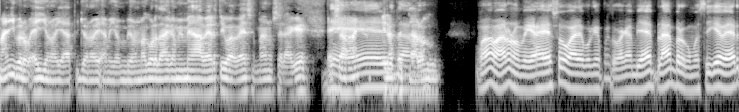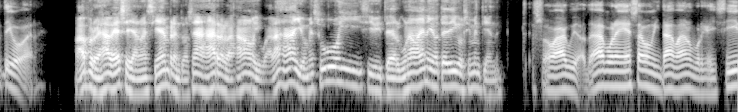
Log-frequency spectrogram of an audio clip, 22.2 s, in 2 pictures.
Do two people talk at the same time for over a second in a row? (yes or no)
yes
